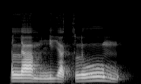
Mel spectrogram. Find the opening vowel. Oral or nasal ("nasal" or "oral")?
oral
